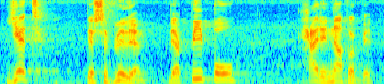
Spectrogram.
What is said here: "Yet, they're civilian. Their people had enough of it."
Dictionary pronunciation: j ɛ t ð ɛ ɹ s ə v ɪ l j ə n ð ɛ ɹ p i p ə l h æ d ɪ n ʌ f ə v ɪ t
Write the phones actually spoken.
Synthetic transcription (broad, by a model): j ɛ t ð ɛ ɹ s ə v ɪ l j ə n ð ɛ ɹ p i p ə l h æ d ɪ n ʌ f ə b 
